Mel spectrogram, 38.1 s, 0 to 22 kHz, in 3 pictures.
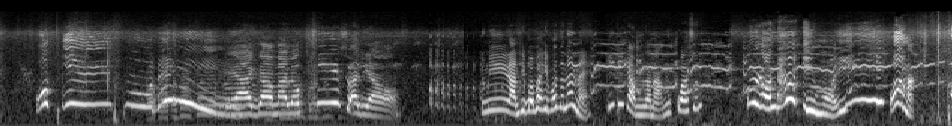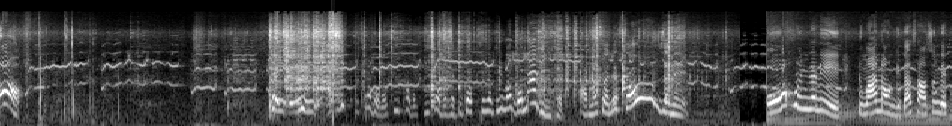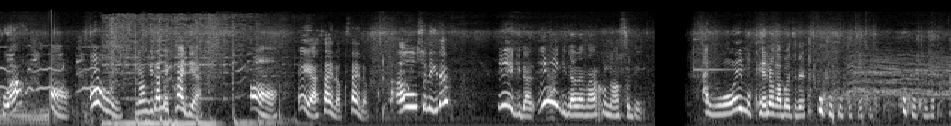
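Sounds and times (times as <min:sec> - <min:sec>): woman talking animatedly: 0:06.4 - 0:09.4, 0:10.0 - 0:13.0, 0:16.3 - 0:21.9, 0:22.9 - 0:28.2, 0:28.8 - 0:31.4, 0:34.8 - 0:38.0
steady low hum: 0:22.9 - 0:26.1
thin high whine: 0:22.9 - 0:26.1.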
